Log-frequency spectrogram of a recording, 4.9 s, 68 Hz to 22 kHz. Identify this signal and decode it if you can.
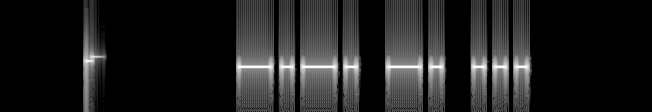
Morse code, heard as a keyed tone, about 15 wpm, 700 Hz. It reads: CNS
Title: USA Call Sign Postfixes - 3 Letters 15wpm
